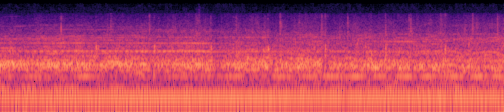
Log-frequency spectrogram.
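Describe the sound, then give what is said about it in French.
Relieved villagers cheer and acclaim a hero, a steady crowd clamour of mixed voices and scattered clapping that stays at an even, fairly loud level throughout. “Les villageois, soulagés et reconnaissants, acclamèrent Pierre comme un héros.”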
